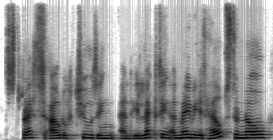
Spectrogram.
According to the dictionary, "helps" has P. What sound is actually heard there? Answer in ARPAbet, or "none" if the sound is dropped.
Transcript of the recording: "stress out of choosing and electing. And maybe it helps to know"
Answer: P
